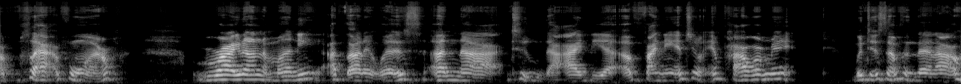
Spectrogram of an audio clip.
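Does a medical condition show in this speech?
Yes: cerebral palsy.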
